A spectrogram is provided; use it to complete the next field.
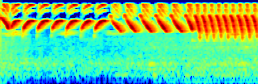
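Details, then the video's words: Canary singing to provoke others: a run of evenly spaced arched whistles about six per second, then quicker downward sweeps ending in a dense, buzzy rapid trill. "Kenari Gacor Ngeroll Joss! Bikin Emosi Kenari Lain Langsung Terpancing Ikut Gacor Nembak Panjang"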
